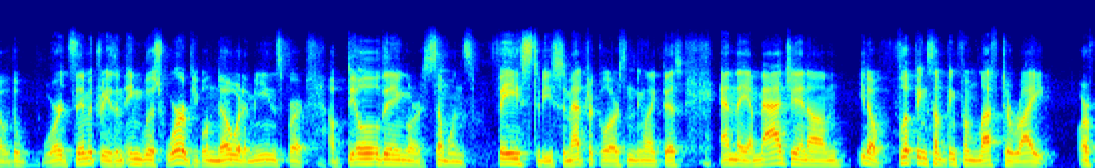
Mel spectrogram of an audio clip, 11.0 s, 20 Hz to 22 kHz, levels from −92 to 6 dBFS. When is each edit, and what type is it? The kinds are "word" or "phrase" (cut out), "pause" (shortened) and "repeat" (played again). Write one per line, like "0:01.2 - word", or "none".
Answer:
0:04.8 - pause
0:08.5 - pause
